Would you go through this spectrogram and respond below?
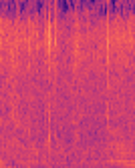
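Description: Honey bees swarm around an opened hive, a soft, steady buzzing hum from many insects close by with no voices.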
